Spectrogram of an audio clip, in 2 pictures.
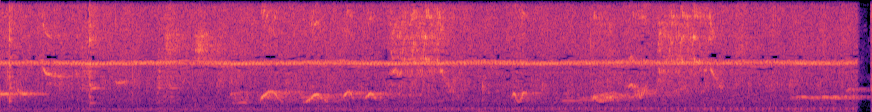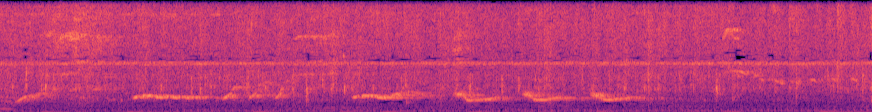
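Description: Small birds chirping: many short, quick chirps repeated throughout, over a steady thin high-pitched tone.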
